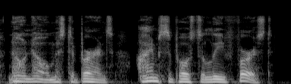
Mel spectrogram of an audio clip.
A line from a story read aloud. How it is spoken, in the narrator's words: she whispered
